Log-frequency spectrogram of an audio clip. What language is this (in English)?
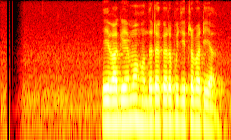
Sinhala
